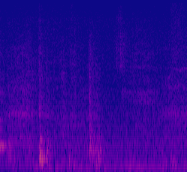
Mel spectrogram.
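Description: Near silence: room tone, with two faint small clicks, one about half a second in and one just over a second in.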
